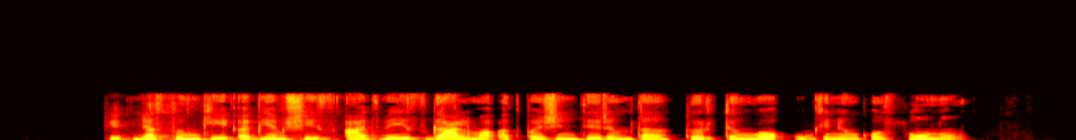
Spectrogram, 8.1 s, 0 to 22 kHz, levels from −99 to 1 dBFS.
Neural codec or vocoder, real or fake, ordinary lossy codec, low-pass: none; real; MP3, 48 kbps; 7.2 kHz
